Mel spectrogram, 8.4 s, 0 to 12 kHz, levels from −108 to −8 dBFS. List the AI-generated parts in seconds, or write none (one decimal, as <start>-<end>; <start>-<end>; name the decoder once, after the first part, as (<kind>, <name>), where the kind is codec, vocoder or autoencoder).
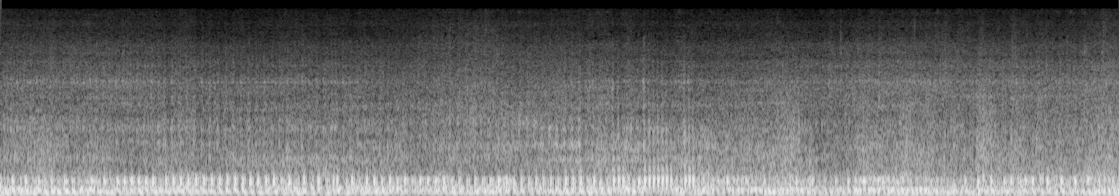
none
